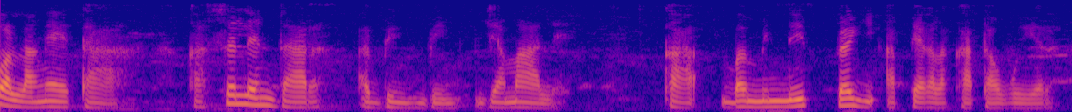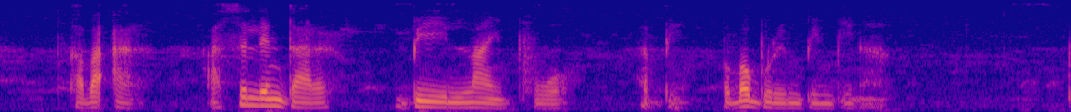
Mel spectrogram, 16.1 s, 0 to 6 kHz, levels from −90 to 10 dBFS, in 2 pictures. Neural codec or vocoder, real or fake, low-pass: none; real; 5.4 kHz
